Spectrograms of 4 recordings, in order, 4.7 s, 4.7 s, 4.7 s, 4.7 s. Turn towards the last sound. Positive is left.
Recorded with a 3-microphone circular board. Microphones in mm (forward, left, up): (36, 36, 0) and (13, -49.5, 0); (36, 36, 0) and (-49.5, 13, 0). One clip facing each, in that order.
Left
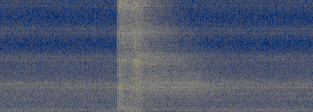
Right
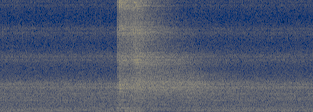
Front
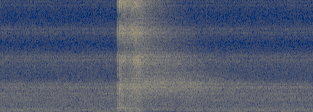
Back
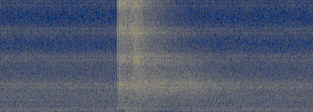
turn(degrees=60)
